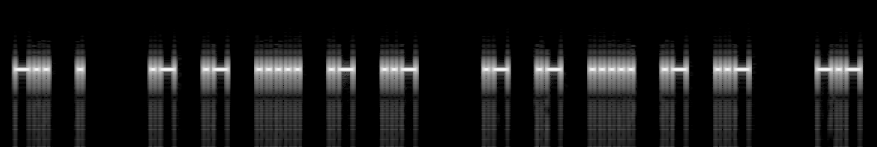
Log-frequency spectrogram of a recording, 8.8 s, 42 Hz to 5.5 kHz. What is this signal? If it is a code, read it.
Morse code, heard as a keyed tone, about 24 wpm, spaced as for 18 wpm, 560 Hz. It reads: DE AA5AU AA5AU K
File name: QSO104 18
